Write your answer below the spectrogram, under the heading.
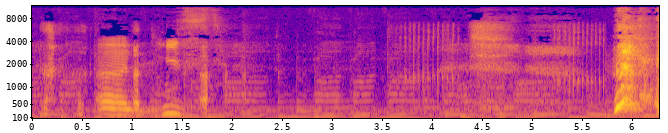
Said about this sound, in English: Bless you.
